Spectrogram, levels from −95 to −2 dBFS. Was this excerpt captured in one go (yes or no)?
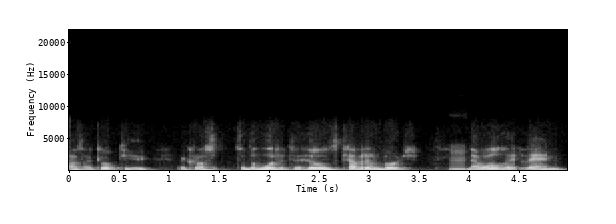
no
